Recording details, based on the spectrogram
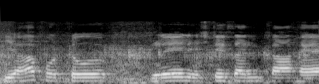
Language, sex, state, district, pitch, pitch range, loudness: Hindi, male, Haryana, Charkhi Dadri, 160 Hz, 155-165 Hz, -13 LUFS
